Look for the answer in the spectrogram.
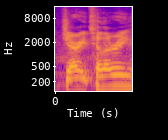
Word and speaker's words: Jerry Tillery: Jerry Tillery? Is that how you say it? – Yep.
